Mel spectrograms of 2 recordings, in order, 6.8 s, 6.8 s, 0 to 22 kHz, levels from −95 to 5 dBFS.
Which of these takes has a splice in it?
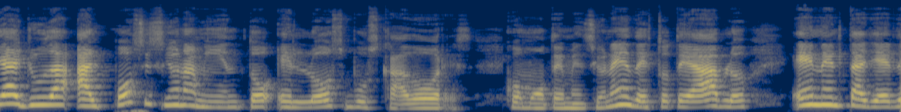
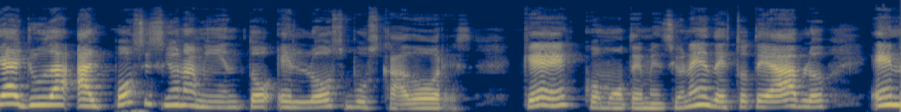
first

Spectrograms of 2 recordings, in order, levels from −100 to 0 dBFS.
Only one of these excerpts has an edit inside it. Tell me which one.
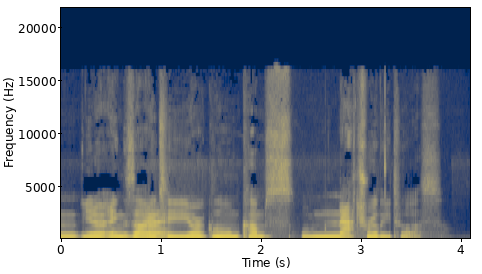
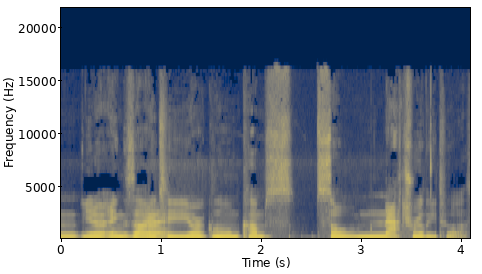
first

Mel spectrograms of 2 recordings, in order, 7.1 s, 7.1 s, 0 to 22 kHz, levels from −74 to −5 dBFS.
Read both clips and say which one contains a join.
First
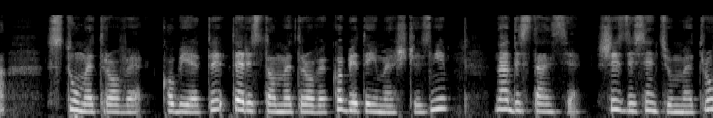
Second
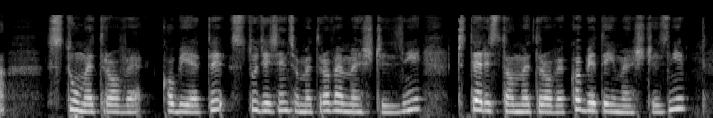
first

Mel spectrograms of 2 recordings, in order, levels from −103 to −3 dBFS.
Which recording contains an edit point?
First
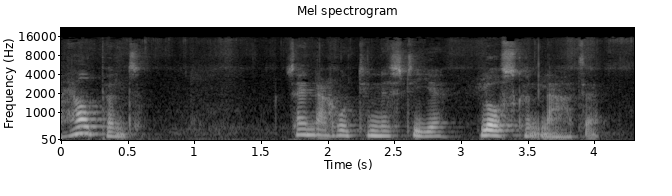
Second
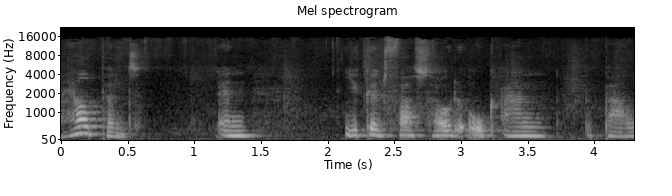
second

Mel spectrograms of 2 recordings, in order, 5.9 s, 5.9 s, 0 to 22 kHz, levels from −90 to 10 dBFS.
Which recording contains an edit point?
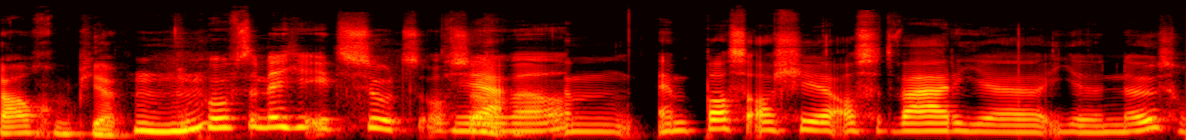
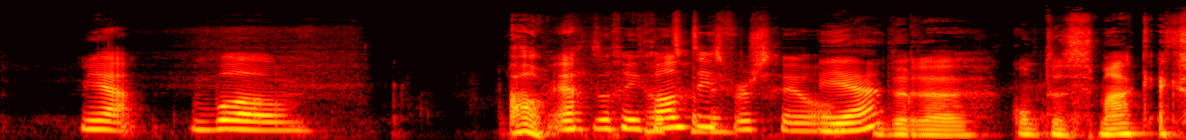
first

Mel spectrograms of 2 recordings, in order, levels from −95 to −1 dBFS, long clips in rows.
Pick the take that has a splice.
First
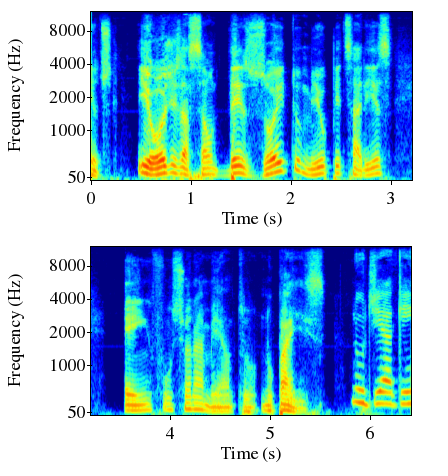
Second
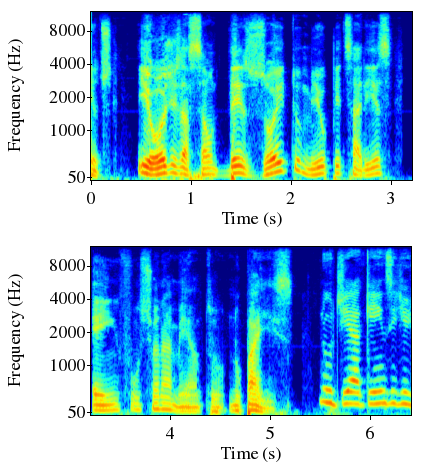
second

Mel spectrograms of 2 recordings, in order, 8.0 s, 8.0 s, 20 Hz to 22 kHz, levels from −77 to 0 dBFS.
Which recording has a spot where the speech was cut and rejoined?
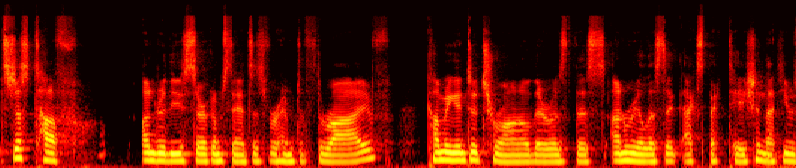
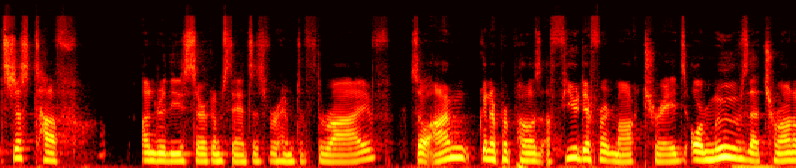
second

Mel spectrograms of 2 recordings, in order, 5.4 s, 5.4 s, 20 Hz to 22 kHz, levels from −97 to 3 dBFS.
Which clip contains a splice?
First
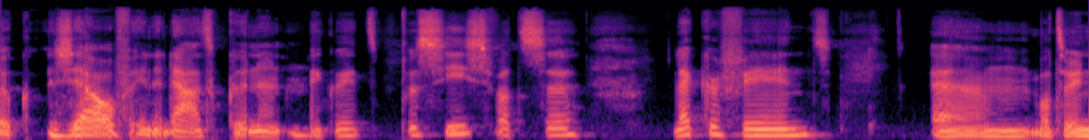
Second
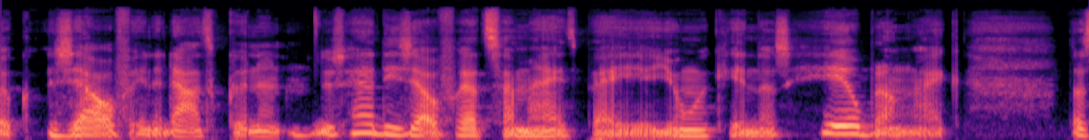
first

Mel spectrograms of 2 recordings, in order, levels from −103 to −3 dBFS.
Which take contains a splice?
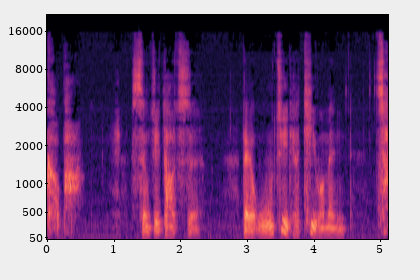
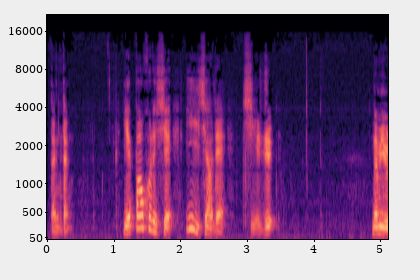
first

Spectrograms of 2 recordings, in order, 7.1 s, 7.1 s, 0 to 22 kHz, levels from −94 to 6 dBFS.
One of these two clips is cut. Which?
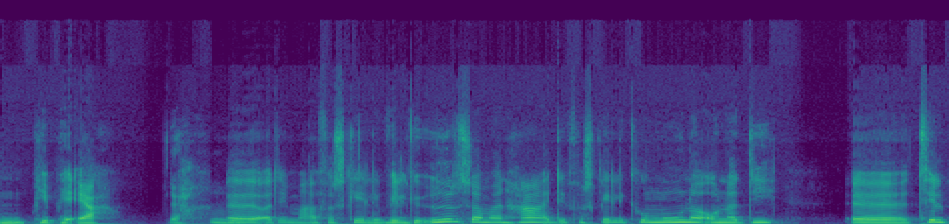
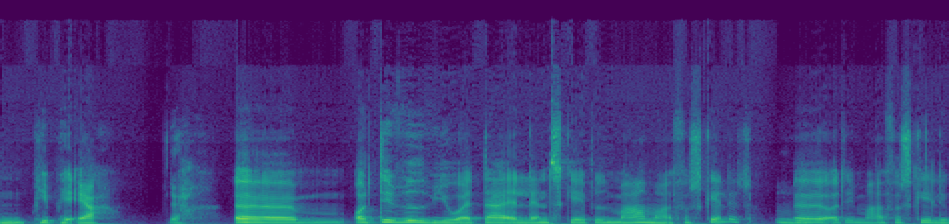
first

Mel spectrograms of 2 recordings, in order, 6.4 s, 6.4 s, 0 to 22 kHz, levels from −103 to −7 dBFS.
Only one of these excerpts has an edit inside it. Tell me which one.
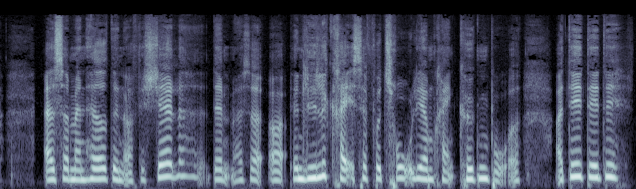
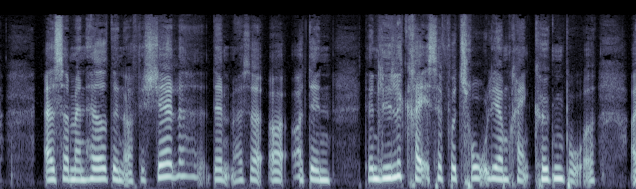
first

